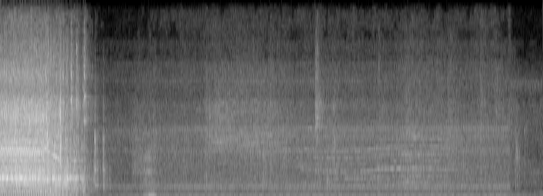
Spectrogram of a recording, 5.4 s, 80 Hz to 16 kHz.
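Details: 1983 Evinrude two-stroke outboard after power unit work, started with starting fluid and primed fuel bulb: loud burst, then quiet, even run with steady tone and no misses, "baby purr"; normal running.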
